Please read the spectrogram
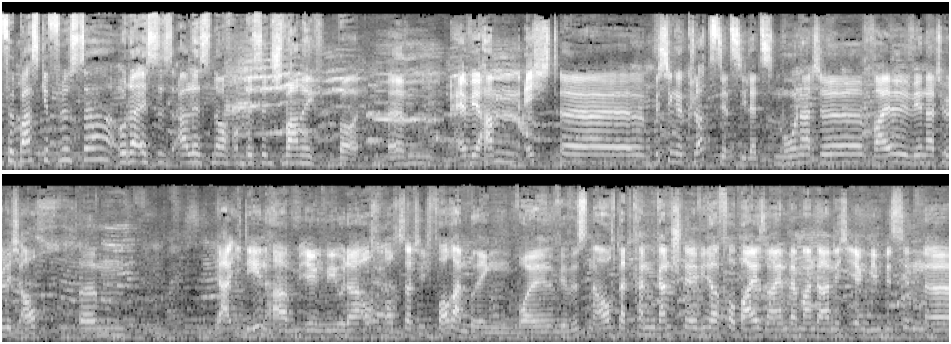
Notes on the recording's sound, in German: Diesmal sind wir auf dem Spaze Festival unterwegs. Hinter das Mikro und vor die Kameras bekommen.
